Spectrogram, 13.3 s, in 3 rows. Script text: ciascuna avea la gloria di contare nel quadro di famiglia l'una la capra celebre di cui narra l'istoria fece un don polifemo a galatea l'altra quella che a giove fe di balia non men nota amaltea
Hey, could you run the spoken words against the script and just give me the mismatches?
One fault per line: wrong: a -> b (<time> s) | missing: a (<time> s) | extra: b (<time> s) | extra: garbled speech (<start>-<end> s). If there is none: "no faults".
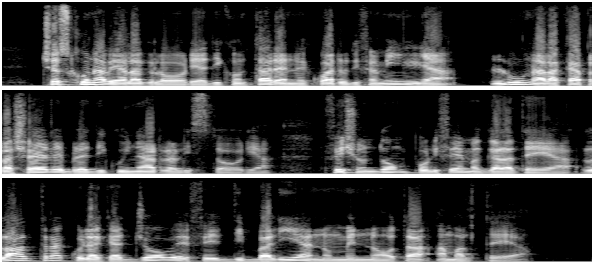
no faults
